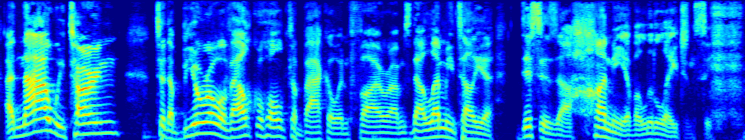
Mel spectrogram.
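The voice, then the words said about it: Thick New York accent imitation. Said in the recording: “he had this thick New York accent”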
